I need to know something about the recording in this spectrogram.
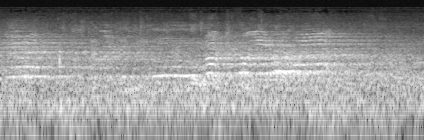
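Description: Voices in a sports hall calling out in long, high-pitched shouts over a steady hall murmur. One call comes near the start, and a higher one rises and holds from about two seconds in.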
